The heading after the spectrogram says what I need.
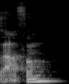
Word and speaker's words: Afam: Most people pronounce it like Adam, but with an F. So that's Afam.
